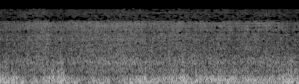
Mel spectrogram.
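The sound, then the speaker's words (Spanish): Strong wind gusts whip the water of Lake Sanabria in Zamora province, Spain, into a swell that churns and splashes in a steady, roaring wash, with gusty wind buffeting the microphone throughout and no voices. “Una auténtica marejada por el movimiento del agua del lago a consecuencia del viento.”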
